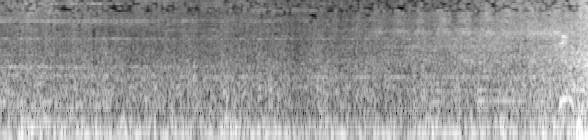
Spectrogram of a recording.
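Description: Animated fight sound effect of a magical energy blast grinding against a barrier: a steady heavy rumble with a hiss across the top, and no break or change.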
